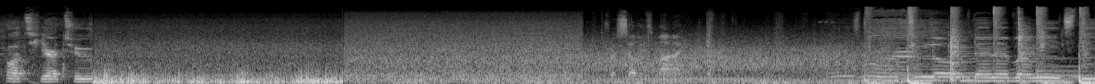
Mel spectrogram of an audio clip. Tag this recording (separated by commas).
Music, surf, Speech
